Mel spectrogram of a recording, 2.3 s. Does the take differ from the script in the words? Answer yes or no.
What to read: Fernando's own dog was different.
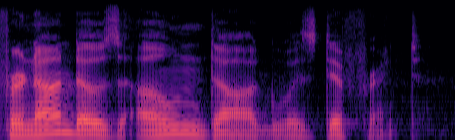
no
